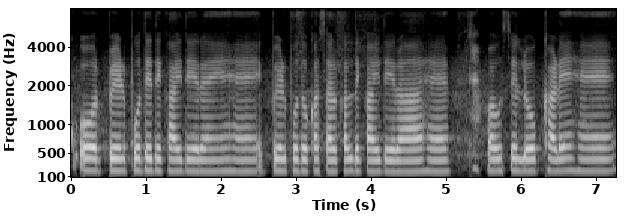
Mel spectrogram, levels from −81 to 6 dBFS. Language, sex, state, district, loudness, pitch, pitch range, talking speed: Hindi, female, Bihar, Madhepura, -16 LUFS, 195 Hz, 195-200 Hz, 175 wpm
